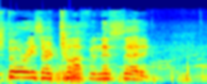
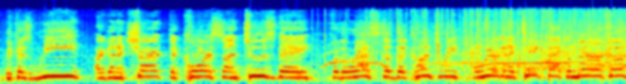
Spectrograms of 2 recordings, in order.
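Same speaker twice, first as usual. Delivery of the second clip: rally speech; 4 semitones higher than usual. Real, not acted. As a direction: build to a roaring campaign finish. Rally climax building to shout.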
